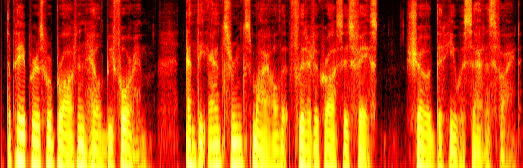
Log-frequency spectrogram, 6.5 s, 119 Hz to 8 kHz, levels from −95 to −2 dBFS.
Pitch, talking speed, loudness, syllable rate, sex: 95 Hz, 200 wpm, -19 LUFS, 6.1 syllables/s, male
